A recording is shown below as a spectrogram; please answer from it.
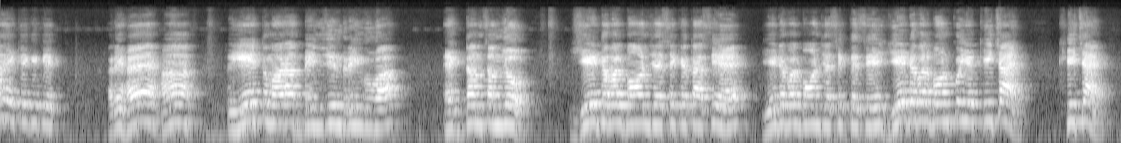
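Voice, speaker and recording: A high-voiced man teaches chemistry at a whiteboard and keeps asking whether his students follow. He explains with playful everyday stories and slows right down to dictate notes. The sound is roomy and echoey. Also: bright, forceful tone. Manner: repeatedly checks students follow.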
